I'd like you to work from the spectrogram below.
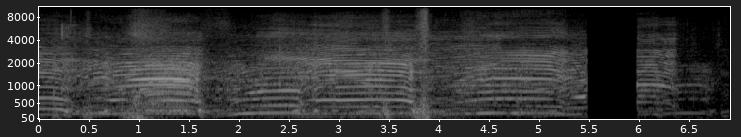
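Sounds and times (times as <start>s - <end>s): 
cows breathing on the microphone: 0.0s - 4.4s
cattle lowing in moos: 0.0s - 5.4s.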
